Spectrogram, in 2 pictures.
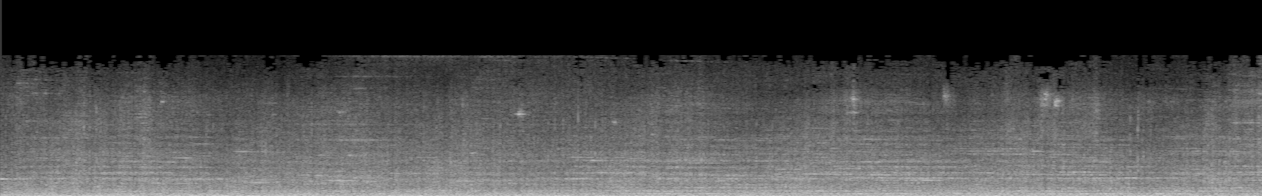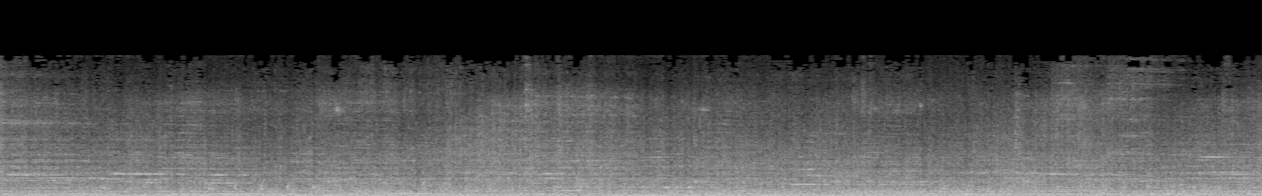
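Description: CSX intermodal freight train rolling past: a steady rumble of wheels on rail with clickety-clack and short, thin, high wheel squeals.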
